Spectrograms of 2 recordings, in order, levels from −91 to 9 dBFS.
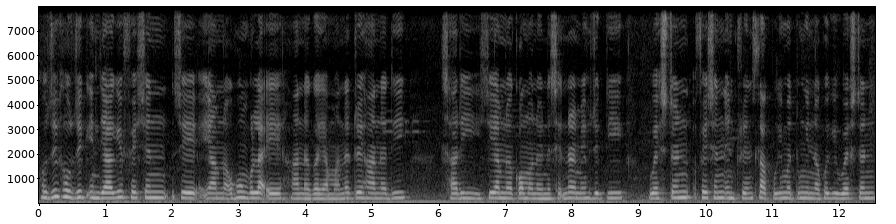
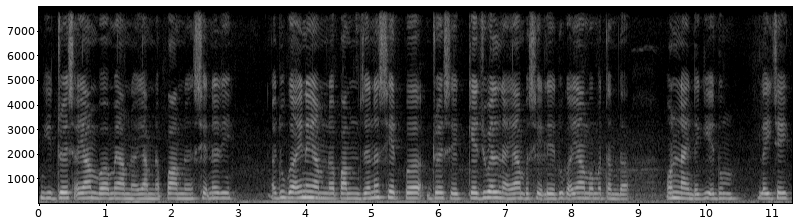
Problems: background sounds at intervals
